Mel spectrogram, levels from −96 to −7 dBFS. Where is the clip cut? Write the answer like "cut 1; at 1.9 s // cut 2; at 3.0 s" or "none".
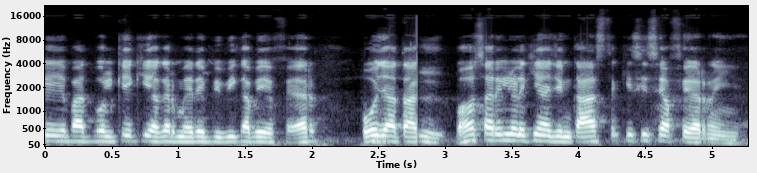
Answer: cut 1; at 2.8 s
